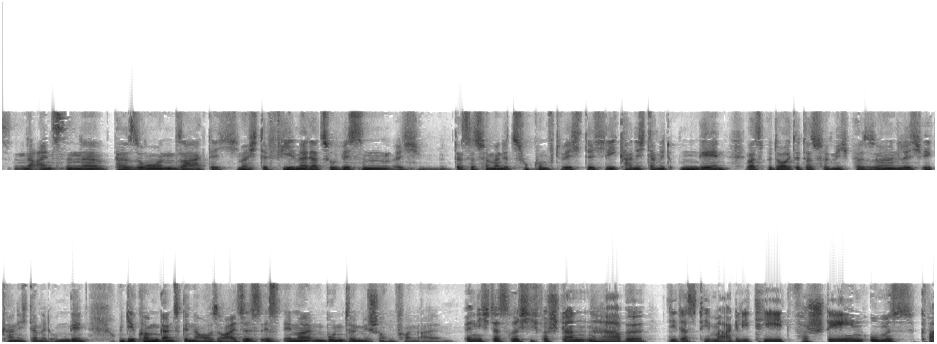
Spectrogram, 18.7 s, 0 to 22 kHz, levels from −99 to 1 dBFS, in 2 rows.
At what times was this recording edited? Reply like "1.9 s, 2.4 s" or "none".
6.0 s, 7.4 s, 16.0 s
